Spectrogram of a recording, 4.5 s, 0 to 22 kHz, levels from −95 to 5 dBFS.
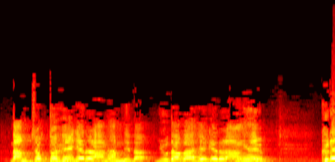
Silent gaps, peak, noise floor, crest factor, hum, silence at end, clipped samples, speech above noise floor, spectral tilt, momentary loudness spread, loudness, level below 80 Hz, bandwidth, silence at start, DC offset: none; 0 dBFS; -48 dBFS; 16 dB; none; 0 s; 0.1%; 31 dB; -4 dB/octave; 8 LU; -18 LUFS; -64 dBFS; 9.2 kHz; 0.15 s; under 0.1%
